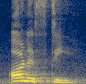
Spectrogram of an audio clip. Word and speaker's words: honesty: misspell it as opp-u-r-t-u-n-i-t-y honesty h-o-n-e-s-d-y where H is silent subtle s-u-b-t-l-e where B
